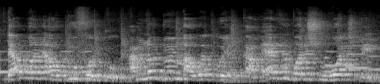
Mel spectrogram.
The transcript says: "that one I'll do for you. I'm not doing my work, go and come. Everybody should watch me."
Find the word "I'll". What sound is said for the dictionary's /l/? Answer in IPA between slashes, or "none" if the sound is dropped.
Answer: /w/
